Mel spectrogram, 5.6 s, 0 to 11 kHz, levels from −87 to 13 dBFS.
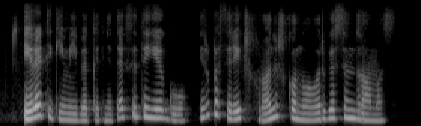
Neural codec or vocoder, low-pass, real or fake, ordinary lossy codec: codec, 24 kHz, 0.9 kbps, DualCodec; 9.9 kHz; fake; AAC, 64 kbps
